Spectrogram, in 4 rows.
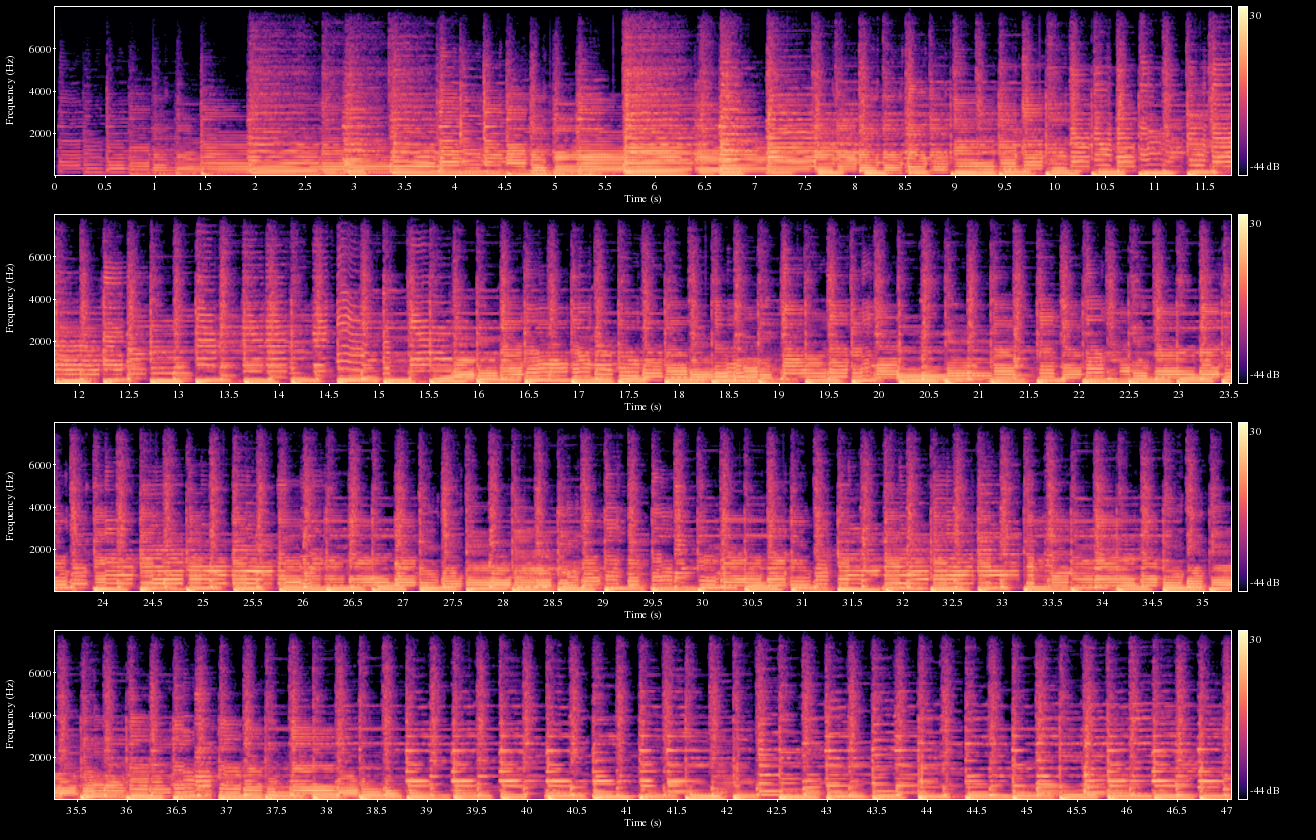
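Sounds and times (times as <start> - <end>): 
instrumental music: 0.0 - 47.0.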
